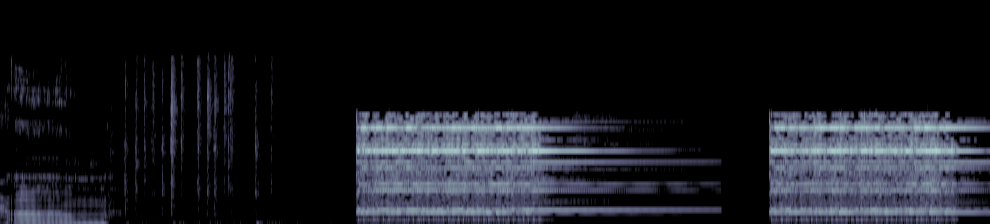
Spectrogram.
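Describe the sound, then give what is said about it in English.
A telephone rings twice in long, loud bursts with a shimmering bell tone, separated by a short pause and preceded by a few seconds of quick clicking, like keys or dialing. “Let me get my phone here.”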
